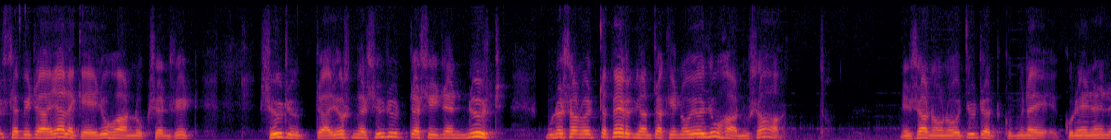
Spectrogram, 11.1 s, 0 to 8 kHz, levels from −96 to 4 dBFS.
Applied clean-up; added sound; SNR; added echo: neural separator model SepFormer DNS4.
